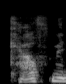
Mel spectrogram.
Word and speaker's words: Kaufman: If you're from the rest of the country, it's Kaufman. Since more people speak with a New York accent than any other specific accent, by plurality, Kaufman is the correct pronunciation and the rest of the country is wrong.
